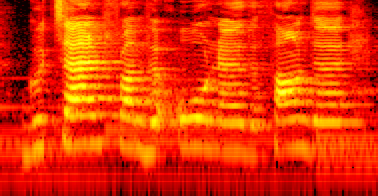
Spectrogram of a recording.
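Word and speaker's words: Goutal: perfume from this brand this is of course gutal so pronounce gutal from the owner the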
